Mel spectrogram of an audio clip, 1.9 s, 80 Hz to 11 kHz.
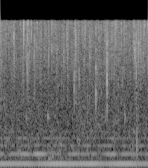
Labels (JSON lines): {"label": "biophony, midshipman", "recorder": "SoundTrap 500"}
